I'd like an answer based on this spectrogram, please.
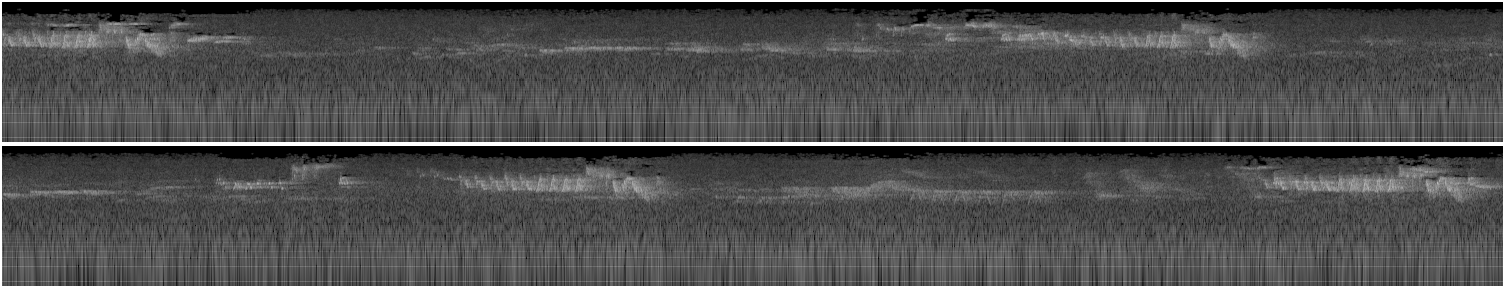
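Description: A bird singing rapid trilling phrases of about two seconds each, four or five times, with softer chirps between them, over a steady outdoor hiss.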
